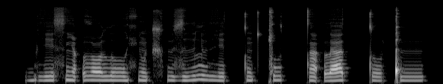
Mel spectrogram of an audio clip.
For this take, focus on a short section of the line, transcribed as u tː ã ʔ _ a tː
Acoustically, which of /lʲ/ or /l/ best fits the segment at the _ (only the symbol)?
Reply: l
